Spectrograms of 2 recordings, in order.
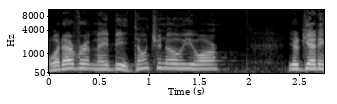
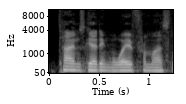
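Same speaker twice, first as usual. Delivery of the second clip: normal talking voice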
